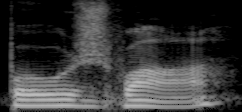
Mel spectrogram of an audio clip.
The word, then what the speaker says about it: bourgeois: Now, for those of you who may not know, a bourgeois, it's pronounced bourgeois, it's defined by the American Heritage Dictionary as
